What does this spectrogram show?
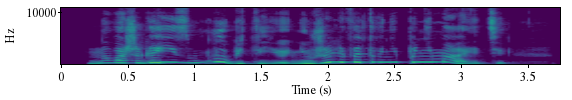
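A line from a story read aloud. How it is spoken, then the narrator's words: Dramatic exclamation. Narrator (Russian): патетично воскликнула корреспондентка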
